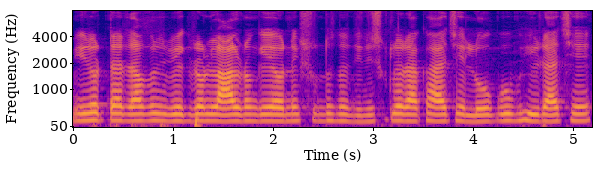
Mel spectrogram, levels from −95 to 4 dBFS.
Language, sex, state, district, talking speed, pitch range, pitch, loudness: Bengali, female, Odisha, Nuapada, 160 wpm, 175-185 Hz, 180 Hz, -17 LUFS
